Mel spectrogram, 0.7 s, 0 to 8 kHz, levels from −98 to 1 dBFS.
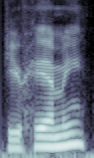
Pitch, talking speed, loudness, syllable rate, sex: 140 Hz, 340 wpm, -12 LUFS, 6.1 syllables/s, male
